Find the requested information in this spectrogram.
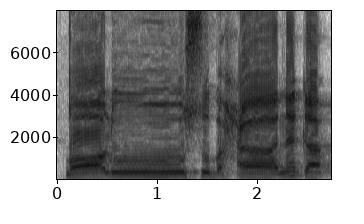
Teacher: قالوا سبحانک، قالوا واو مدہ، واو مدہ وہ واو جو ساکن ہو، اس سے پہلے پیش ہو، واو مدہ کو 1 الف کے برابر کھینچ کر پڑھیں گے۔ قالوا سبحانک، ہا کے اوپر کھڑا زبر ہے، کھڑا زبر کو 1 الف کے برابر کھینچ کر پڑھیں گے۔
